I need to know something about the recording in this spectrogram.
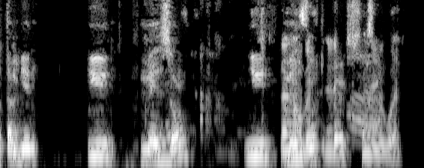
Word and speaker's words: maison: Así que por eso aquí lo pronuncia une maison, de maison. También no significa de maisons, es maison. ¿Por qué la S se pronuncia Z aquí? Porque cuando S está entre dos vocales se pronuncia Z.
